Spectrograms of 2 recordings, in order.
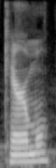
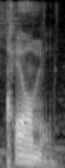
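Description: First: The middle vowel is clearly pronounced. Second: The middle vowel is dropped. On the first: The speaker calls it right. "I say caramel" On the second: The speaker calls it wrong. "I feel like it gets lost if you say caramel"

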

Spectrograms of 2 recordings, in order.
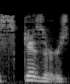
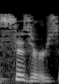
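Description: First: The word begins with an 'sk' sound. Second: The word begins with a plain 's' sound. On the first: The speaker calls it wrong. "we don't say skizzers" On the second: The speaker calls it right. "there's also a C in scissors"

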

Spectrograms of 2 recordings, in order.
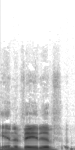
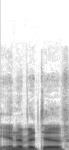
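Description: First: It uses the typical American pronunciation. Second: It uses the typical British pronunciation. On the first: "Americans tend to say innovative" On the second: "The people in the UK tend to say innovative"

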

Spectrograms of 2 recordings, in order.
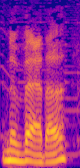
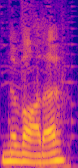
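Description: First: It uses the pronunciation preferred by local residents. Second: It uses the widespread, non-local pronunciation. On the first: The speaker calls it right. "that is the preferred pronunciation among the locals here" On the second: The speaker calls it wrong. "I just pronounce it the way most people pronounce it"

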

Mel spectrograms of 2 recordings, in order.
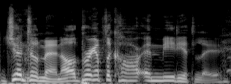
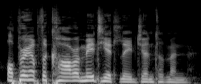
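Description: First: It is said in a fancy, very animated way. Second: It is said in a fairly restrained way.

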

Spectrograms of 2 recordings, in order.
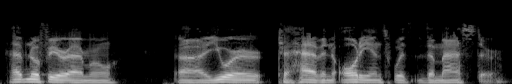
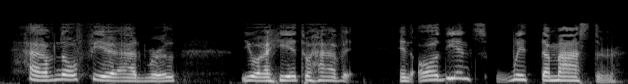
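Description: First: It is said in the speaker's plain accent. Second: It is said in a put-on German accent.

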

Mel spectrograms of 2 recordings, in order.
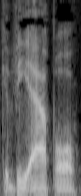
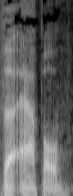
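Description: First: The word 'the' is said with a long 'ee'. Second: The word 'the' is said with a short 'uh'. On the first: The speaker calls it right. "you should say "the" when the following noun starts with a vowel, like "the apple,"" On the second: The speaker calls it wrong. "not "the apple.""

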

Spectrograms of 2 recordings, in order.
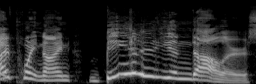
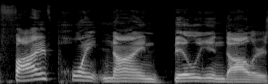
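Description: First: It is said in a Doctor Evil voice. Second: It is said in his normal voice.

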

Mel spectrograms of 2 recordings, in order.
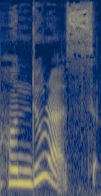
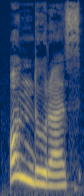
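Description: First: The word begins with an audible H sound. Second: The word begins with no H sound. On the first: This is the English pronunciation. "because in English we pronounce the letter H" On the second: This is the Spanish pronunciation. "Honduras in Spanish"

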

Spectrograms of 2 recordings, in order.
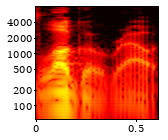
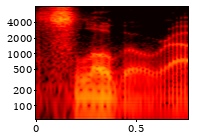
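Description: First: The first syllable rhymes with 'slug'. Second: The first syllable rhymes with 'slow'. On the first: The speaker calls it right. "I always thought it was pronounced sluggo route" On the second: The speaker calls it wrong. "not slogo route"

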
